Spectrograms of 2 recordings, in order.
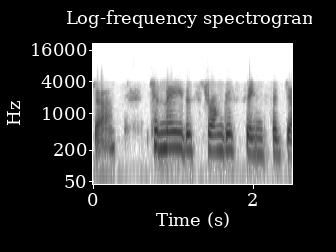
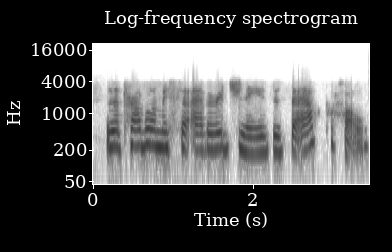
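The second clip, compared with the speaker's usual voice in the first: put-on, very drunk, heavily slurred, words sliding together; 5 semitones higher than usual. Retelling what a drunk magistrate said at a convention: imitating a slurred drunk voice. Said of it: "said to me in a very slurred voice".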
